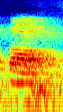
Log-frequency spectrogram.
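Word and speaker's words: palm: तो यहाँ पर जब F से पहले L हो या N से पहले L हो तो L अपनी साउंड को साइलेंट रखता है, काफ, हाफ, हाफ, पाम, पाम।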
